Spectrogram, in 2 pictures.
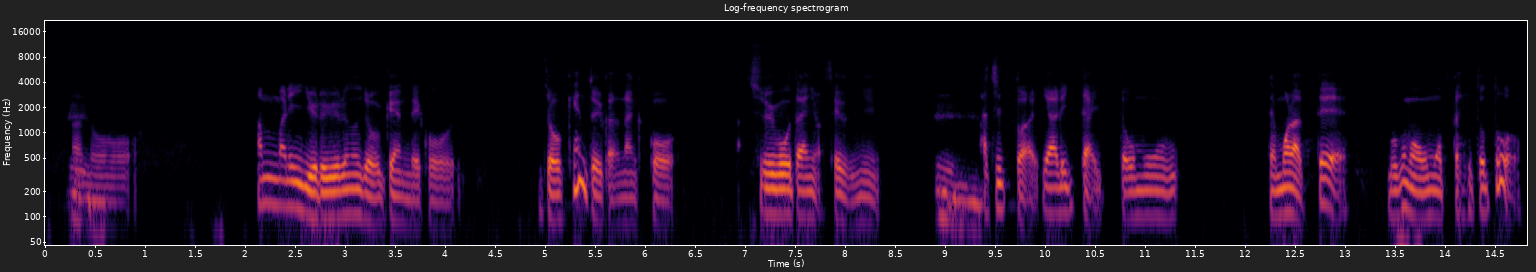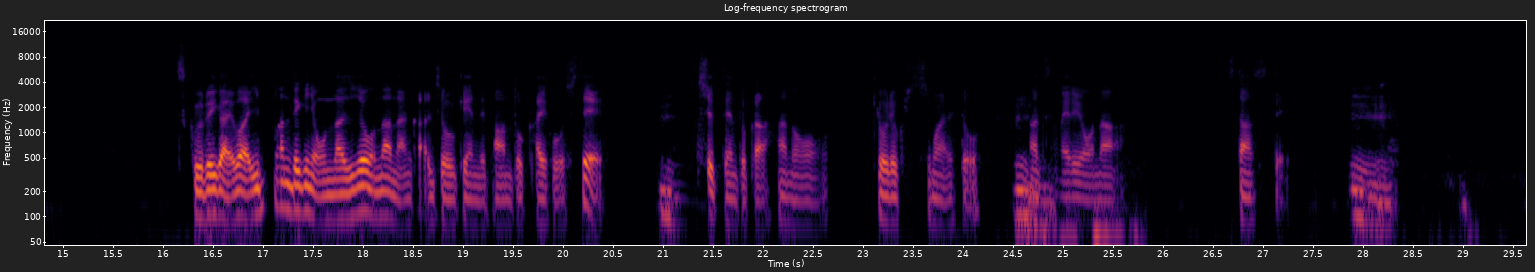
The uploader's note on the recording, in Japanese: zoom】中川木工芸比良工房 × -CONNECT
